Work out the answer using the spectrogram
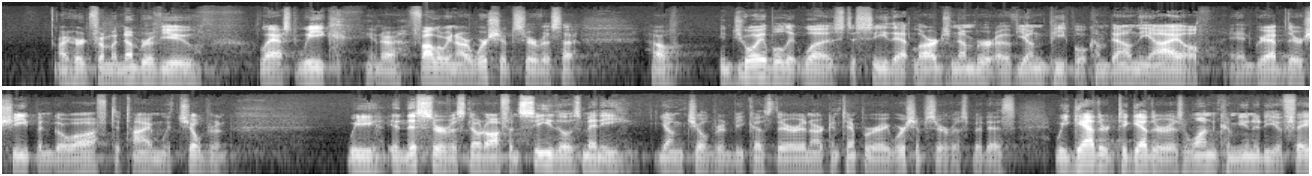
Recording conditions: large echoing room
